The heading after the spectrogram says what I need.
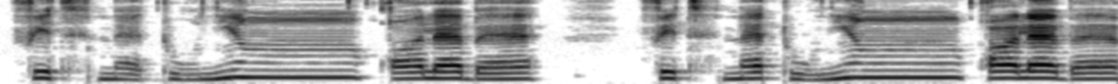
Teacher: Of course, the noon kasra you join with noon sakin and the noon followed by qaf. So this is إخفاء with heavy gunna. So you do the gunna before you pronounce the qaf.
